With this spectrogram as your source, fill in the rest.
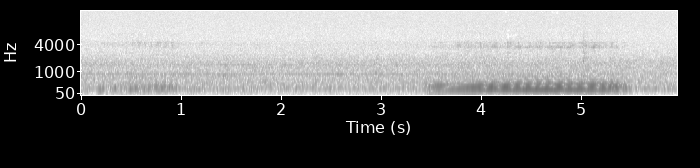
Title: FATTEST BULLDOG SLEEPING AND SNORING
